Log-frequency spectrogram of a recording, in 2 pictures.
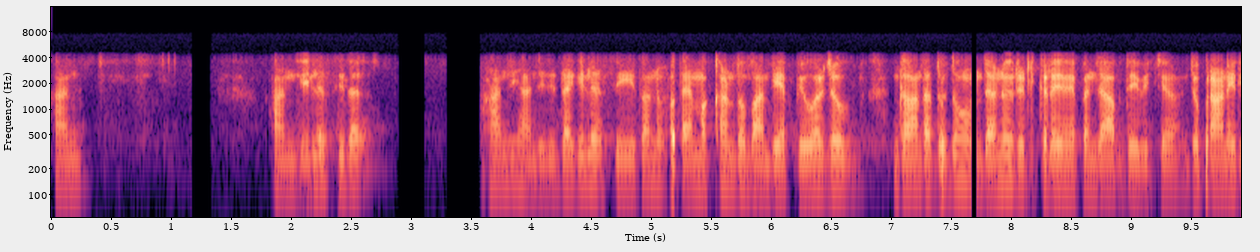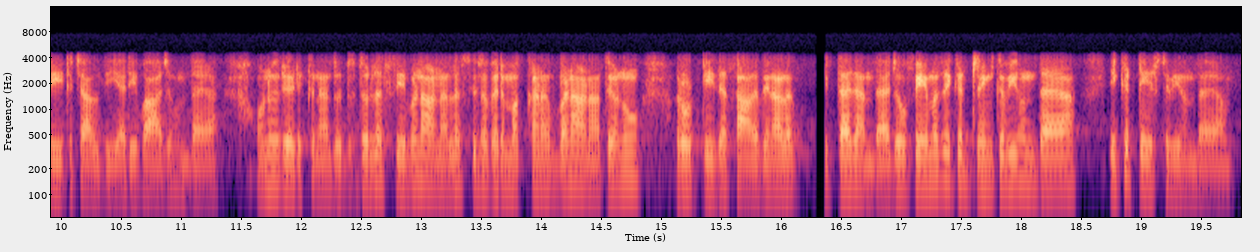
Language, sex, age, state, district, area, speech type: Punjabi, male, 18-30, Punjab, Fatehgarh Sahib, rural, conversation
